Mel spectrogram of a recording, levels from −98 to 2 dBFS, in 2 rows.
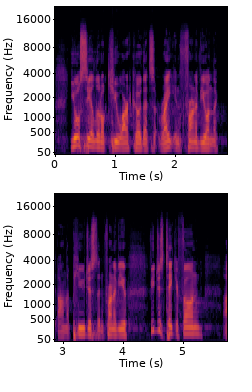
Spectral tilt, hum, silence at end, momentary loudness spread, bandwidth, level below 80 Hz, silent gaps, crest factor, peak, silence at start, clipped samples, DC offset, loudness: -4 dB/octave; none; 0 s; 11 LU; 14.5 kHz; -82 dBFS; none; 20 dB; -22 dBFS; 0.05 s; under 0.1%; under 0.1%; -43 LUFS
